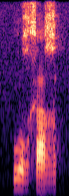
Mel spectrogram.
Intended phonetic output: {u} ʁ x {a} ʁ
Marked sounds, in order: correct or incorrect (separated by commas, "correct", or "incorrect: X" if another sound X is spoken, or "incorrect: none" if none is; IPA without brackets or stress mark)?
correct, correct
